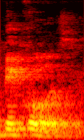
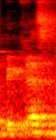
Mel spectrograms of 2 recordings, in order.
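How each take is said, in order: First: "because" with a rounded aw, "bi-kawz"; alternative pronunciation of because. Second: "because" with a short uh, "bi-kuz"; own pronunciation of because. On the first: Teacher saying the sense is the same, "because" as bi-kawz. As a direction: say "because" ending in a long -kawz. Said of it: "तो sense वही है". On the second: Teacher defending his own pronunciation, "because" as bi-kuz. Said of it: "ये मेरा खुद का उच्चारण है". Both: Shown as a demonstration.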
